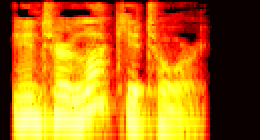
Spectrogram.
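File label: "interlocutory", English, British English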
